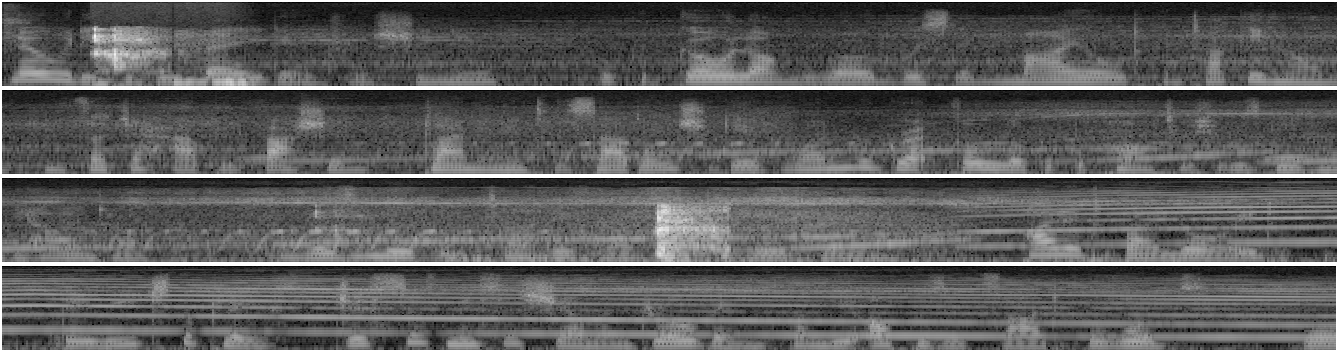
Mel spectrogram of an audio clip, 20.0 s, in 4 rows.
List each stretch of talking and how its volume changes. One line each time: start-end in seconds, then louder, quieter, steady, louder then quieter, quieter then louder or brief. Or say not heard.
0.0-19.9 steady.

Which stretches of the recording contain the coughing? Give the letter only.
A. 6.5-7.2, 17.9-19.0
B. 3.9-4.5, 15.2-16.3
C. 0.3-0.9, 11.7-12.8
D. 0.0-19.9
C.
